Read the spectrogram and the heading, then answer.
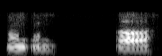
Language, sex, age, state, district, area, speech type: Assamese, male, 18-30, Assam, Darrang, rural, conversation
